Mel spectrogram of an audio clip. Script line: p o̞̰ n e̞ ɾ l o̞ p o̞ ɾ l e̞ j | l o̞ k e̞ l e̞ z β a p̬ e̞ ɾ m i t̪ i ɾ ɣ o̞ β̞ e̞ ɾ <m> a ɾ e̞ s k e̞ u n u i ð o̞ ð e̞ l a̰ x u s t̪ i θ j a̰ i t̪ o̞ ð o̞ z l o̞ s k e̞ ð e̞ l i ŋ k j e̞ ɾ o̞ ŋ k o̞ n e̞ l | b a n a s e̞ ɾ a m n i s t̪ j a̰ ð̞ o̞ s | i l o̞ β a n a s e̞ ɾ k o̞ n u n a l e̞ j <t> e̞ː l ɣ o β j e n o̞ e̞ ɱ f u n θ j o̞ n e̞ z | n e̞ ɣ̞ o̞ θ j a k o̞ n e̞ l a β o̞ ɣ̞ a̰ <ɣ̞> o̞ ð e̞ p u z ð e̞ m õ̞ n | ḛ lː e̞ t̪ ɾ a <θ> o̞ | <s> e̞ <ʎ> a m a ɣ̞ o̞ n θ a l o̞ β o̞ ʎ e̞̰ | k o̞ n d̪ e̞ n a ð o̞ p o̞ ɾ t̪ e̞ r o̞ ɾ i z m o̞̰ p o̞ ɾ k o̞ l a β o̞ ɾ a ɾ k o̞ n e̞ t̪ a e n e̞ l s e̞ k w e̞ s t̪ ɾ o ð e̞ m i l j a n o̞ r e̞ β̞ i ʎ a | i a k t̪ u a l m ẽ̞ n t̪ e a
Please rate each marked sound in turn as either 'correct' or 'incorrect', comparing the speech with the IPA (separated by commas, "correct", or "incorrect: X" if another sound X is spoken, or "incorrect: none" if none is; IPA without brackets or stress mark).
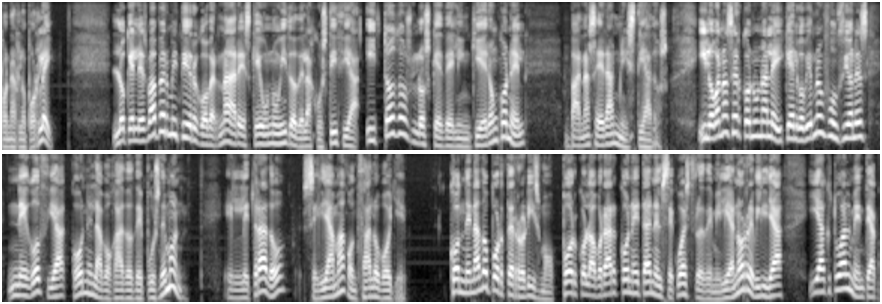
incorrect: n, incorrect: k, incorrect: ð̞, incorrect: ð, correct, correct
